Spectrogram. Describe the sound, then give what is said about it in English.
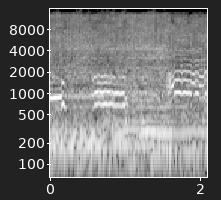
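A woman rides a moped scooter away: a loud, buzzing engine whine that climbs in pitch, eases off, then revs upward again over a steady low rumble. “But then when she scooters off at the end, it sounds a lot like, again, the beginning of the clip here.”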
